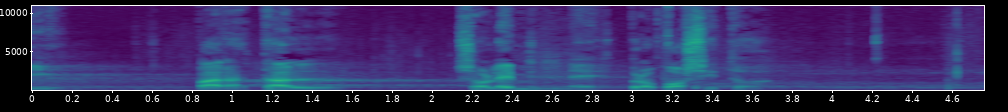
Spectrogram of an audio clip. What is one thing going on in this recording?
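A man speaks calmly and gravely, close by.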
